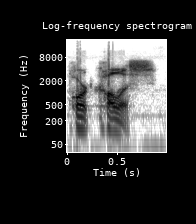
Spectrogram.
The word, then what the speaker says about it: portcullis: Portcullis, as in like a seaport.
